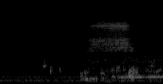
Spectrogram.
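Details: Mechanical ventilator noise heard during a podcast recording by its user; a low steady hum, then a rising airy hiss with a faint whistling tone as the ventilator pushes a breath.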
